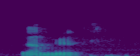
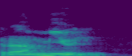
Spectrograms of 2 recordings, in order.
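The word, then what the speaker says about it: 라면: Ramyon. Amy Omar Ramyun. Okey, Amy Omar ni salah. Pronunciation Amy Omar ni kurang tepat sebab dia sebenarnya Ramyon.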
